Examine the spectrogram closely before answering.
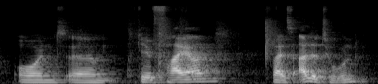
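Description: A man with a fairly low pitch is heard with audible room echo. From Germany, Aachen. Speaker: podcast host, motivational speaker. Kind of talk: motivational monologue.

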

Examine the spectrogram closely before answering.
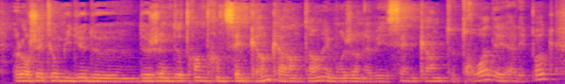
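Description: A man's medium-pitched, somewhat breathy voice with a dark, mellow tone, fairly even intonation, a fairly slow pace and audible room echo. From French Riviera, southern France. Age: 60s. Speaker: business trainer and consultant. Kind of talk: interview.

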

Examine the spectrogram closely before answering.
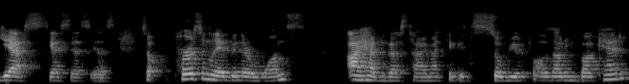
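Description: In a plain, everyday voice, a woman with an American accent speaks at a fairly quick pace, her medium pitch held in fairly even intonation. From New York. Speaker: sports host and college student. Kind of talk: casual interview chat.

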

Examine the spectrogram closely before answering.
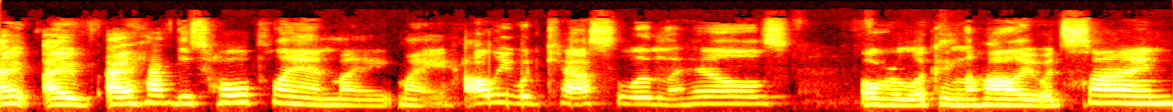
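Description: Against a quiet background, a woman with an American accent and a plain, everyday voice speaks at a fairly high pitch and a moderate pace, her intonation fairly even but her loudness swinging a lot. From New York City. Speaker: actress and puppeteer. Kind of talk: casual chat.

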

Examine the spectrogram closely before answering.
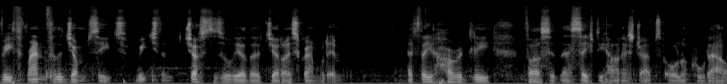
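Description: Fairly even intonation from someone reading aloud in a natural voice

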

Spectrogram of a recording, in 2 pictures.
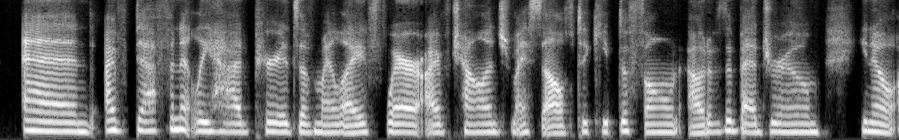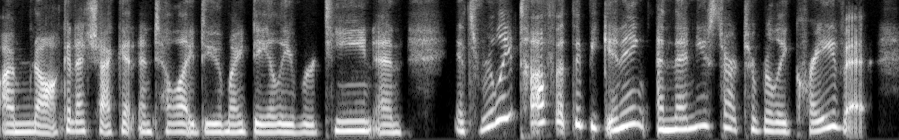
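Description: Against a quiet background, a woman speaks in a normal speaking voice at a fairly quick pace, with a medium pitch and ordinary pitch variation. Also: dry, close sound with no echo. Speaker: podcast host. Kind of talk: casual interview.

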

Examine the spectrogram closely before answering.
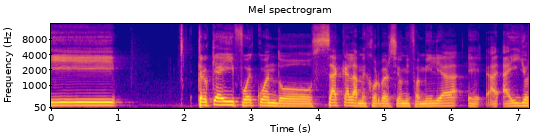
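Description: Here a man's dark, mellow voice holds a medium pitch with fairly even intonation. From northern Mexico (Durango). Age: 30s. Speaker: motivational speaker. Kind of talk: interview conversation.

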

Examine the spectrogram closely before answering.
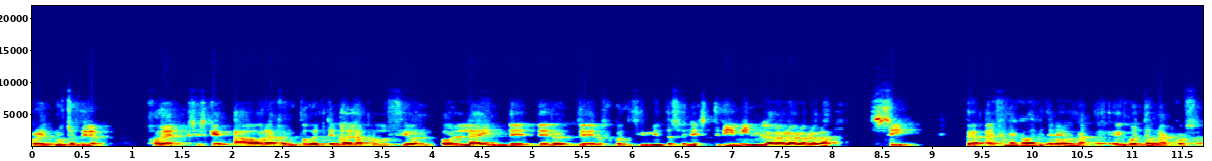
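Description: A man with a fairly high pitch, very wide pitch swings and a moderate pace. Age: 30s. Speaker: writer and cultural commentator. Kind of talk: interview.

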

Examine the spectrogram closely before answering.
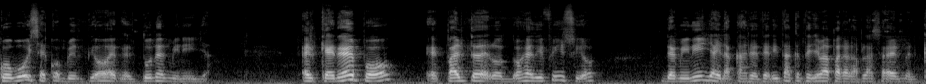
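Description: A man's fairly high voice with vocal fry, ordinary pitch variation and a moderate pace. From Puerto Rico, Santurce (San Juan). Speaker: retired sociologist and professor. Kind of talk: casual interview.

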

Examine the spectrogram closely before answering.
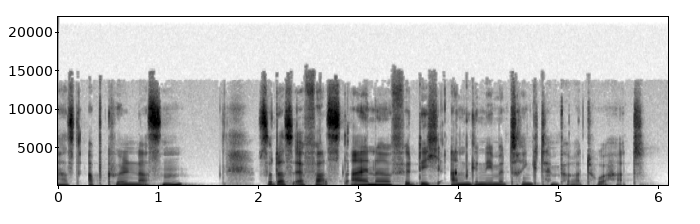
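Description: Calm and soothing, a woman speaks at a fairly slow pace in a dark, mellow, somewhat breathy tone, her fairly low pitch showing ordinary variation, with a dry, close sound and no echo. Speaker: meditation guide. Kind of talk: guided meditation. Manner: slow, calm, soothing, gently paced with pauses.

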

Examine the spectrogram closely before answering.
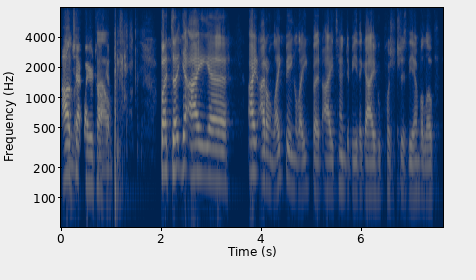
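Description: In a South Philly accent, a man with a medium pitch talks at a fairly quick pace, his tone bright and sharp and his intonation lively, against a quiet background. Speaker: podcast host. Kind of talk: casual chat.

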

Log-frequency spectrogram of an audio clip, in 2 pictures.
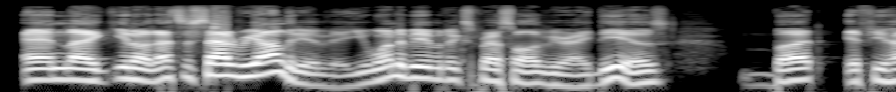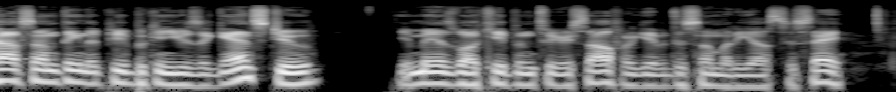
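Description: Speaking at a very fast pace, a man with a medium pitch uses lively intonation and big swings in loudness. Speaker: podcast guest. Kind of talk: casual banter.

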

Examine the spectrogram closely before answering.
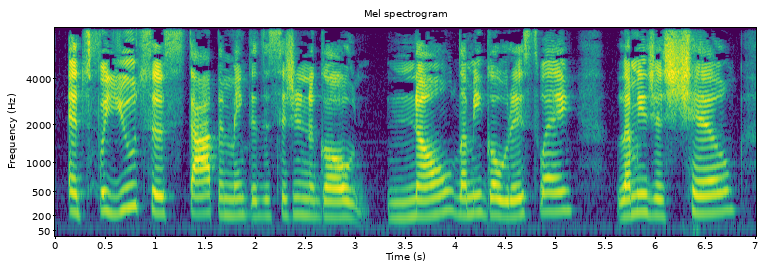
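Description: Speaking at a medium pitch and a fairly slow pace, a woman sounds animated, with ordinary pitch variation, in a very clean recording with a silent background. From Brooklyn, New York City. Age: 30s. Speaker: podcast host. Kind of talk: casual monologue.

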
